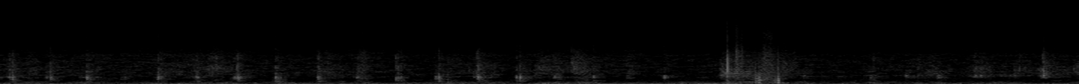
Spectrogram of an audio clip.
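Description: A rabbit crunches dry food with quick, steady bites close by.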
